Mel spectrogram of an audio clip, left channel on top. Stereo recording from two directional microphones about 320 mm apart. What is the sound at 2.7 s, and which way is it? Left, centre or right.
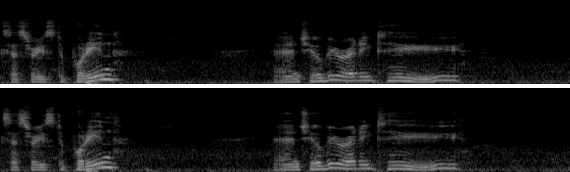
Speech, centre.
